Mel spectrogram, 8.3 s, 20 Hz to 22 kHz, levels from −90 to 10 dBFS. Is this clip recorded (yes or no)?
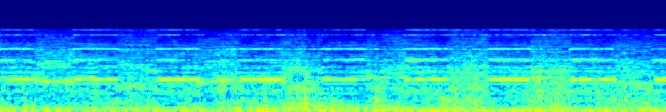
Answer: no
